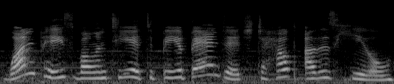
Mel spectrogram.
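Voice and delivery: normal talking voice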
